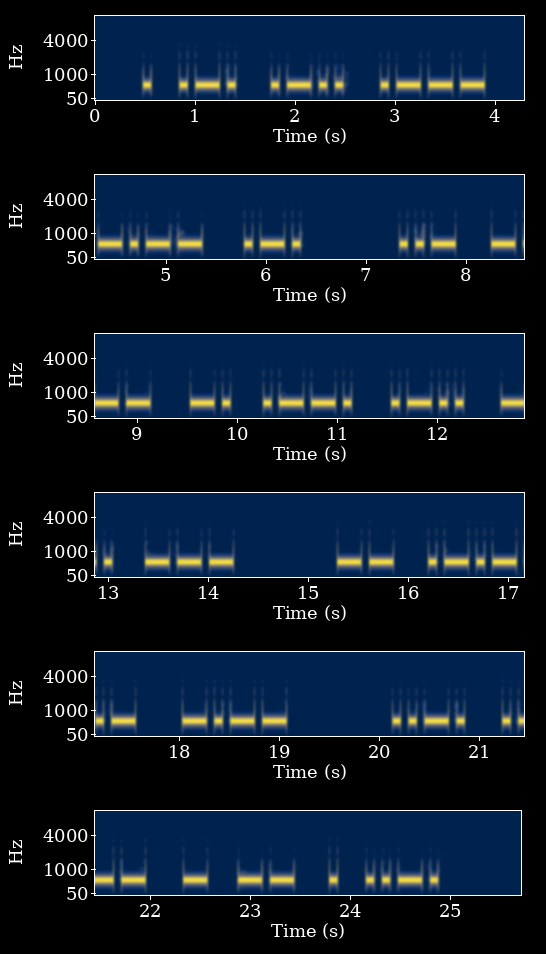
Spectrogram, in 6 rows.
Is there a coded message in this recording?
Yes: Morse code from 0.5 to 24.9 s, heard as a keyed tone, about 15 wpm, spaced as for 13 wpm, 600 Hz. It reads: ERLJYR UONPLNO M.Y FWTMEF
